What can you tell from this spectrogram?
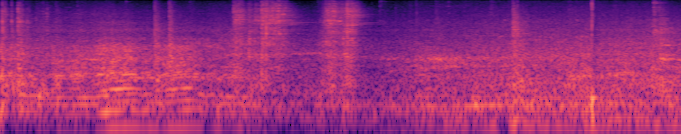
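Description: Busy street-market background noise, with a motor vehicle passing about one to two seconds in and a couple of sharp clicks later on.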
